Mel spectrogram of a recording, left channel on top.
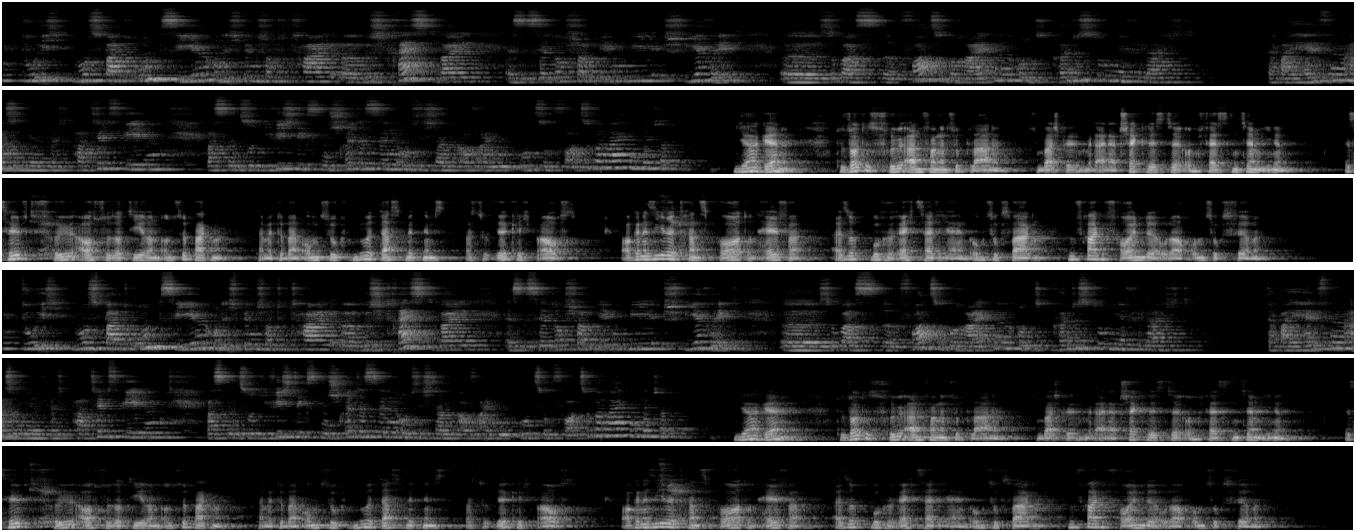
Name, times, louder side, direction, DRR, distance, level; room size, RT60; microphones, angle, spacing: voice 1, 0.0-11.7 12.7-20.2 27.2-27.6 33.5-33.9, right 1 dB, 85° right, -3 dB, 4.2 m, -37 dB
voice 2, 20.8-23.6 23.9-26.4 27.0-29.3 29.6-32.7 33.2-35.1 35.3-39.7, left 4 dB, 50° left, 12 dB, 0.4 m, -25 dB
11.0 x 6.7 x 4.8 m, 0.92 s
head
